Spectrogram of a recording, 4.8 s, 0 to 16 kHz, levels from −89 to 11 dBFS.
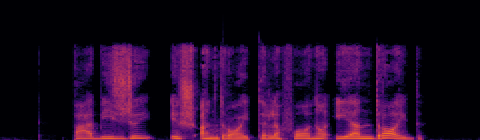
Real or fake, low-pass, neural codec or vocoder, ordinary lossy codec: fake; 10.8 kHz; codec, 24 kHz, 0.9 kbps, WavTokenizer, small release; AAC, 48 kbps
